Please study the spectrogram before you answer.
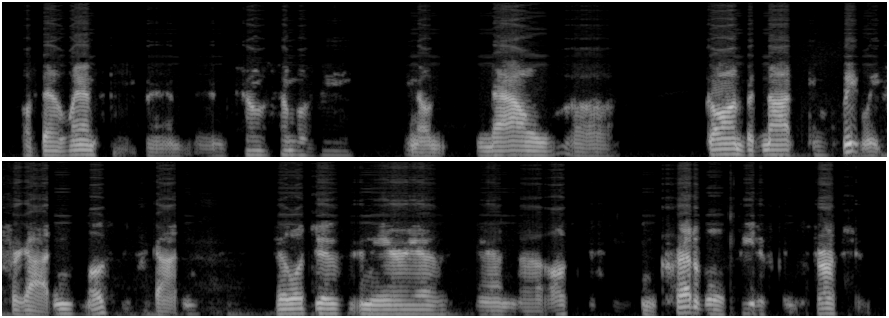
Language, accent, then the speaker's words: English; Bloomington, Indiana, United States; I grew up in Bloomington, Indiana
